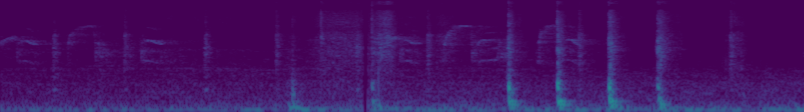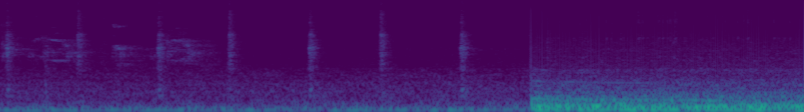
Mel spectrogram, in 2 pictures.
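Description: Faint bird chirps with a few sharp clicks, then, near the end, the steady low rumble of a car driving on the road starts abruptly.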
